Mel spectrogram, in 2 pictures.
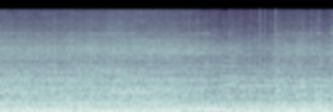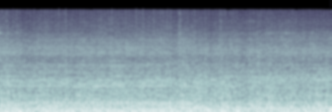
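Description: Motorcycle engine running steadily at low riding speed, heard from the rider's seat, its pitch dipping and rising briefly about two seconds in.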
